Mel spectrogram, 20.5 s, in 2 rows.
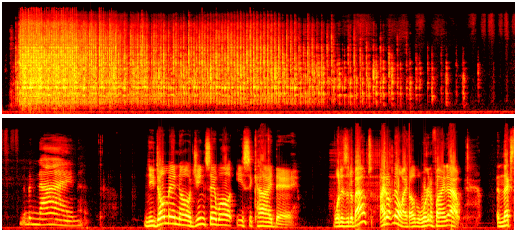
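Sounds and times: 
Wheel of Fortune style prize wheel with 10 slots spinning: 0.0 - 9.2, 16.8 - 18.4
speech: 10.9 - 12.0, 13.1 - 16.2, 16.9 - 20.4.

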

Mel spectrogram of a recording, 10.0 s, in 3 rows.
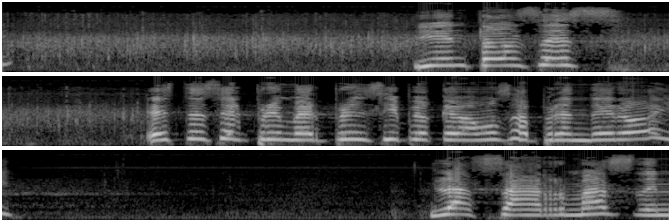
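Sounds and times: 
audience applause: 0.0 - 4.1
speech: 2.0 - 3.3, 4.0 - 6.8, 8.8 - 9.9.

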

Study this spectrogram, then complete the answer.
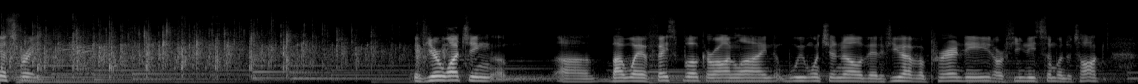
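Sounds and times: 
speech: 0.0 - 0.6, 4.1 - 11.3
audience hand clapping: 0.0 - 4.7.

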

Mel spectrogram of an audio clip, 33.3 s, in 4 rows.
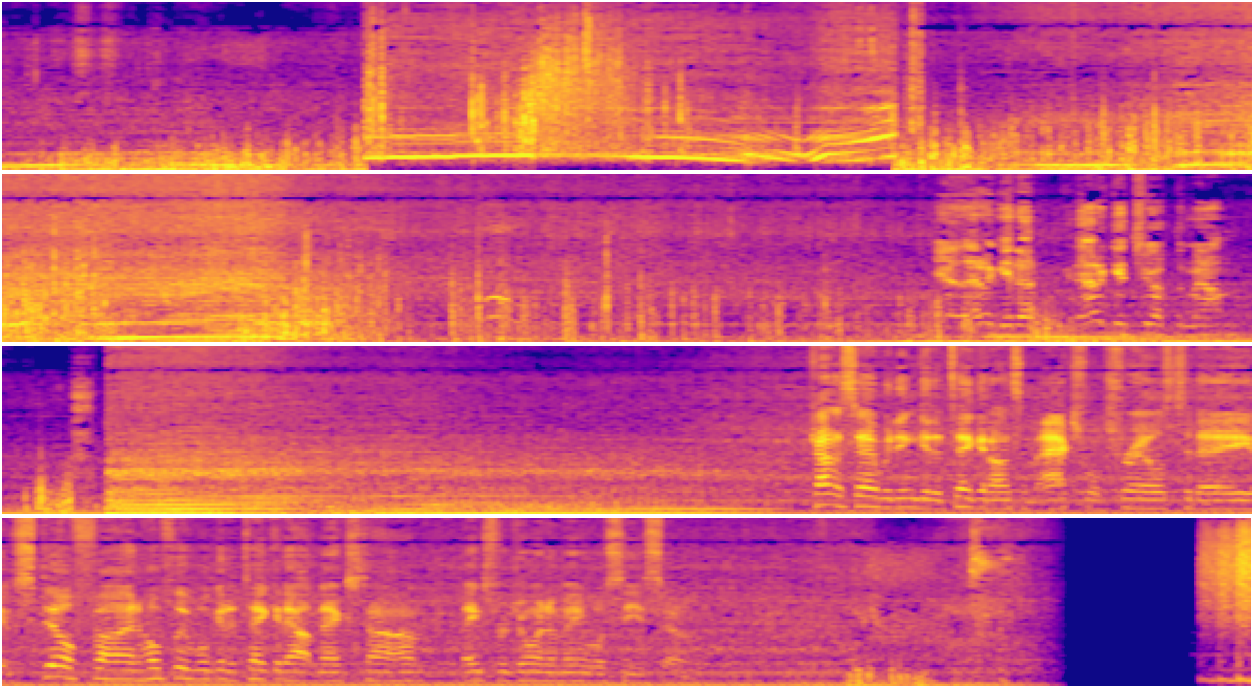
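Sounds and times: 
car engine drone with hard top off: 0.0 - 32.1
wind buffeting microphone: 0.3 - 5.0, 5.9 - 16.0, 16.6 - 17.4, 30.5 - 31.5
speech: 22.4 - 29.8.

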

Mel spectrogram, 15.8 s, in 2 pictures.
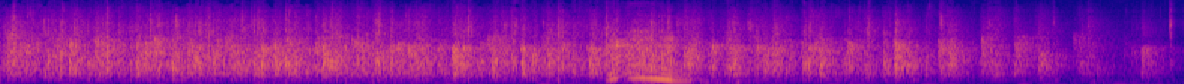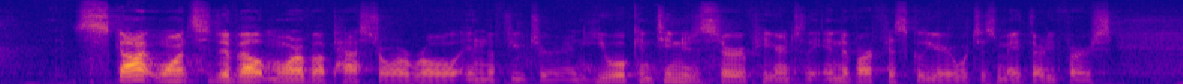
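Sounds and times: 
round of applause: 0.0 - 7.8
speech: 4.0 - 4.8, 8.7 - 15.6.

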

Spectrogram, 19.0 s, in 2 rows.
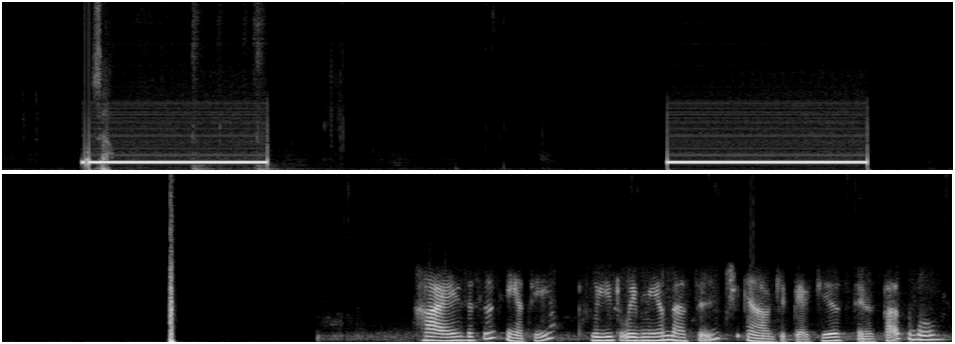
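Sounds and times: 
telephone ringback tone of an outgoing call: 0.8 - 2.7, 6.7 - 8.7
sharp click as the line picks up: 1.6 - 2.7
speech: 13.7 - 18.9.

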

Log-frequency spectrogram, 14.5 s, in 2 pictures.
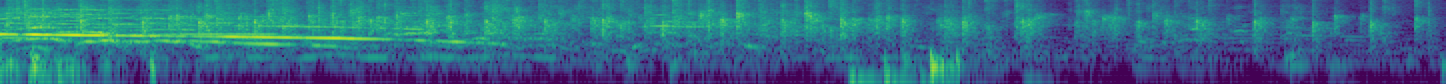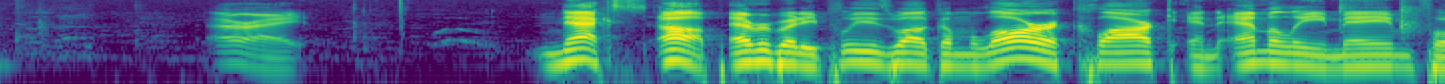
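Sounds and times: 
audience applause at a comedy show: 0.0 - 7.5, 13.9 - 14.4
speech: 10.0 - 14.4.

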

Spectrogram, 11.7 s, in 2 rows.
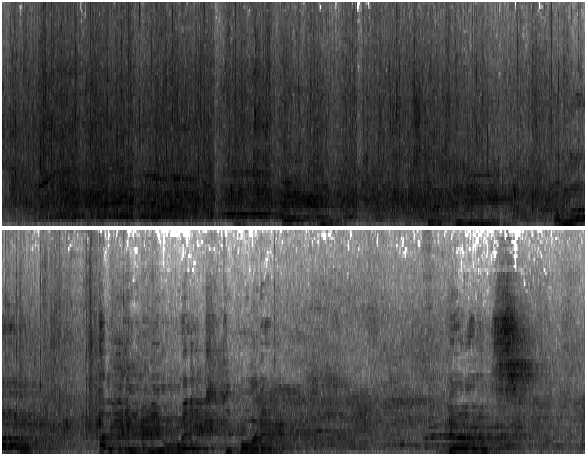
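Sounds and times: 
audience applause welcoming a guest speaker: 0.0 - 7.6
speech: 2.8 - 3.6, 4.2 - 8.8, 10.3 - 11.0.

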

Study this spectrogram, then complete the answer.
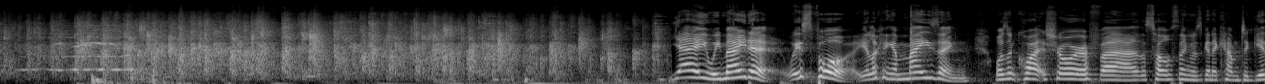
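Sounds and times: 
audience applause: 0.0 - 6.7
speech: 6.8 - 12.6.

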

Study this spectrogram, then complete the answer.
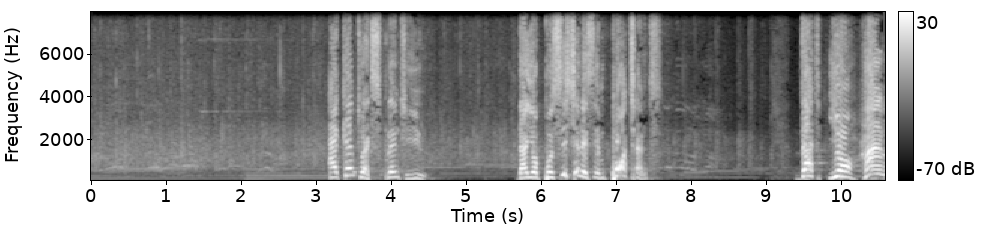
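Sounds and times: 
audience applause: 0.0 - 9.2
speech: 3.2 - 4.6, 5.7 - 7.7, 9.4 - 10.5.

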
